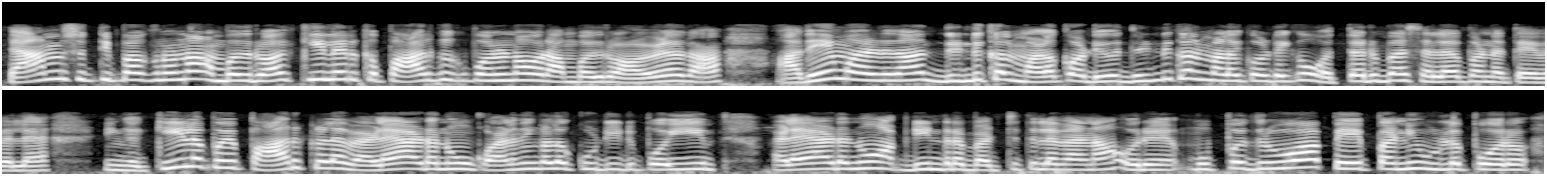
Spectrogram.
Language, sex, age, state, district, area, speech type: Tamil, female, 18-30, Tamil Nadu, Karur, rural, spontaneous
